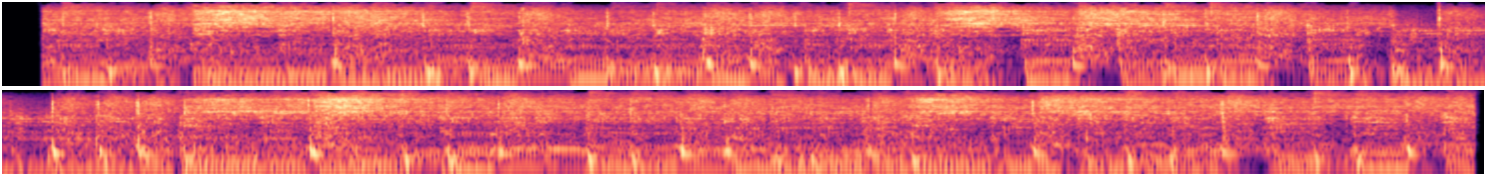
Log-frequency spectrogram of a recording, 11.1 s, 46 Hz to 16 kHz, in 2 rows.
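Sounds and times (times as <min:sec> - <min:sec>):
in-game background music: 0:00.2 - 0:11.1.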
